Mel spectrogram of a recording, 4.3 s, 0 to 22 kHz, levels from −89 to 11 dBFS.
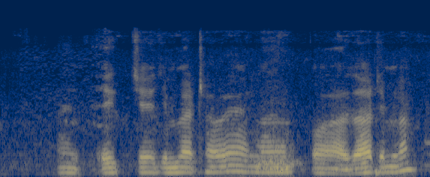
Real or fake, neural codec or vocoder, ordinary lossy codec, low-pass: real; none; Opus, 24 kbps; 10.8 kHz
